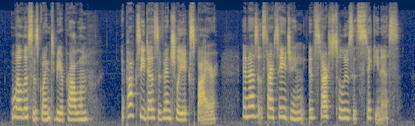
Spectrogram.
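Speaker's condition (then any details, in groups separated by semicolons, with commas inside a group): No condition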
